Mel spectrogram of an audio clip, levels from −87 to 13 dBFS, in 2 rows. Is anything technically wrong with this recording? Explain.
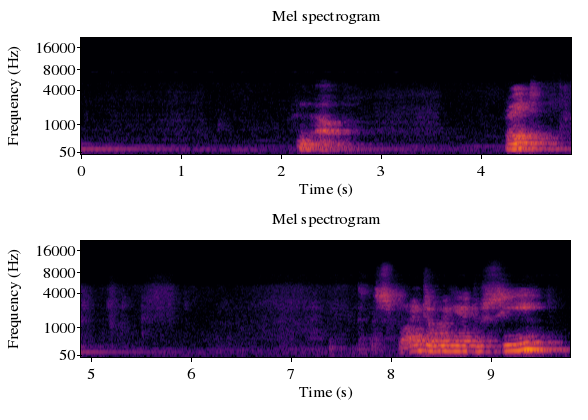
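No, nothing technically wrong stood out on listening to this audio.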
